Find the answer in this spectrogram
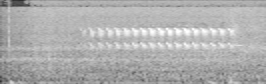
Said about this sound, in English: This final clip was a Dark-Eyed Junco.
